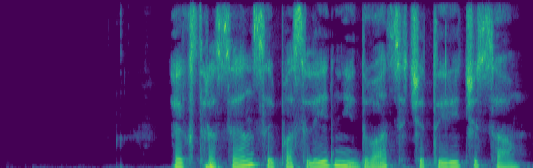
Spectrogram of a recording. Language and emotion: Russian, neutral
